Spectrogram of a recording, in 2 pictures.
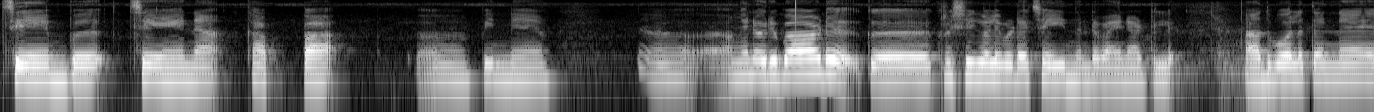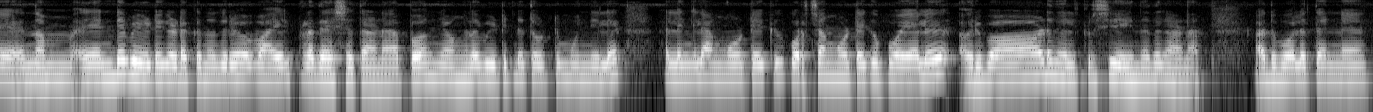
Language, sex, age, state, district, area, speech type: Malayalam, female, 60+, Kerala, Wayanad, rural, spontaneous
